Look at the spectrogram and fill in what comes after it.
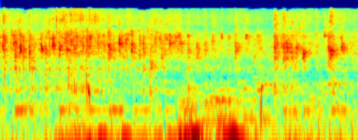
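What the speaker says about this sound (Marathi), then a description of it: "मस्त तरी तरतरून फोडणी पडली आहे लसूणीची" Garlic tempering crackles and hisses in hot oil as a continuous bright sizzle, with faint low murmurs and clatter behind it.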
